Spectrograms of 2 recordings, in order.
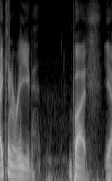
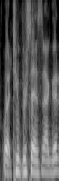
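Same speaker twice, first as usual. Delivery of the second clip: mock teasing; 5 semitones higher, 6 dB louder than usual. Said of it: "obviously joking".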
